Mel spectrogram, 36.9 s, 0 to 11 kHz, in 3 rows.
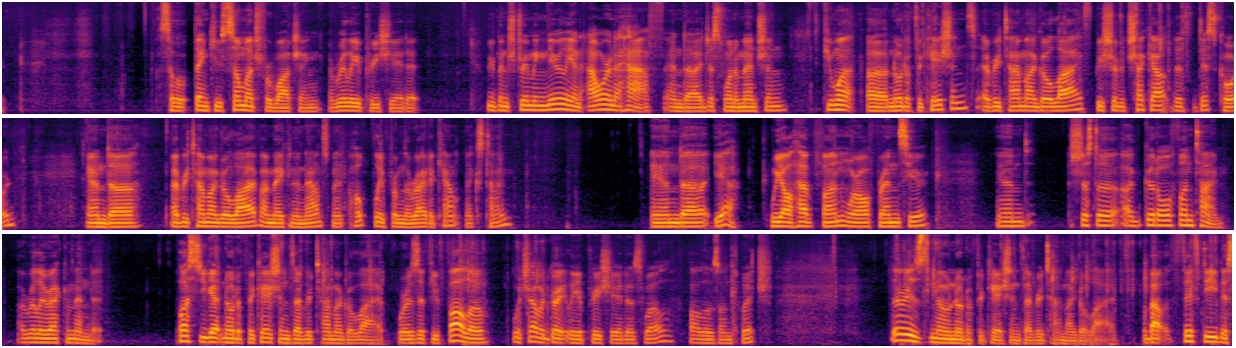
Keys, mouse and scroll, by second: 7.9 click, 8.0 click, 25.3 click, 26.1 click, 26.2 click, 26.4 click, 26.5 click, 27.5 ctrl+s, 27.7 ctrl+p, 28.2 ctrl+p, 29.1 ctrl+space, 29.2 ctrl+e, 29.2 ctrl+g, 29.9 ctrl+s, 33.5 ctrl+space, 33.6 ctrl+a, 33.8 ctrl+g, 33.8 ctrl+e, 34.8 ctrl+s, 35.0 ctrl+p, 35.2 ctrl+p, 35.4 ctrl+p, 35.6 ctrl+n, 35.7 ctrl+n, 35.9 ctrl+n, 36.0 ctrl+e, 36.6 ctrl+s.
